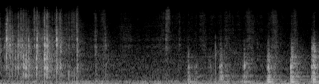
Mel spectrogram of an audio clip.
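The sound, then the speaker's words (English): Tarot cards being shuffled in quick papery bursts, a dense riffling flurry at first, then a series of softer, rhythmic taps and slides as the deck is worked, with no talking. “All right, let's go ahead and we're going to shuffle uh, messages for what we pull and pertaining to uh, behind the scenes.”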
